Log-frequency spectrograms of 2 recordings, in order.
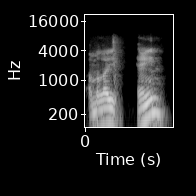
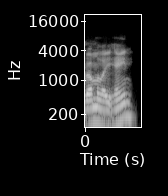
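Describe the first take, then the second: First: It is said in a sarcastic tone. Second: It is said plainly, without sarcasm. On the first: The yes really means no. The speaker calls it right. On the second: The answer is a real yes. The speaker calls it wrong.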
